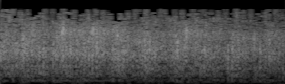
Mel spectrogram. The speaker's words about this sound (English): Well, thank you for that warm word of welcome and applause.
